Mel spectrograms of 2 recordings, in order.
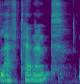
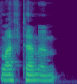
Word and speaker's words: lieutenant: In the British pronunciation, it's lieutenant. – What? – Did you not know that? – No. – It's spelled the same, but pronounced lieutenant.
